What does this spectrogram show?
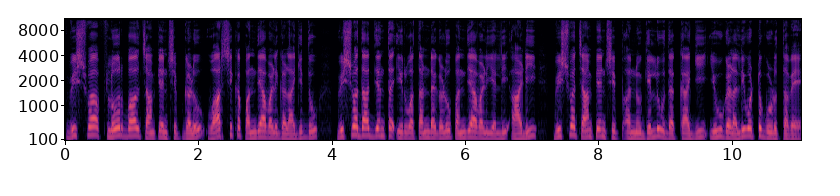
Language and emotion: Kannada, neutral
